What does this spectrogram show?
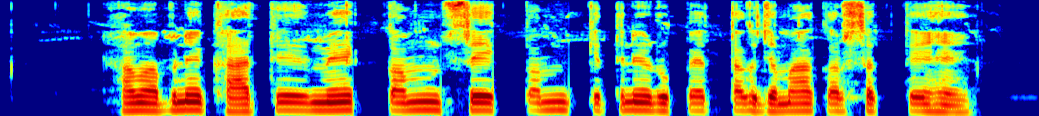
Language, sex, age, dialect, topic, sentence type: Hindi, male, 18-24, Kanauji Braj Bhasha, banking, question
